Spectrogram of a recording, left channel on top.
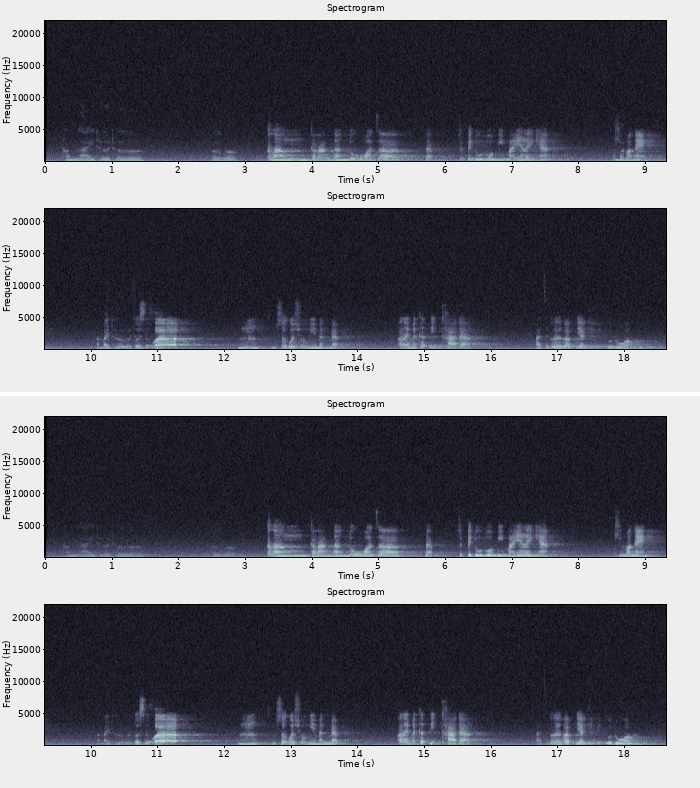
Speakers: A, on the left; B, on the right.
A: ทำไรเธอเธอเธอ
B: กำลังกำลังนั่งดูว่าจะแบบจะไปดูดวงดีไหมอะไรเงี้ย
A: ทำไม
B: คิดว่าไง
A: ทำไมเธอเธอ
B: รู้สึกว่าหืมรู้สึกว่าช่วงนี้มันแบบอะไรมันก็ติดขัดอ่ะ
A: อาจจะเป็น
B: ก็เลยแบบอยากจะไปดูดวง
